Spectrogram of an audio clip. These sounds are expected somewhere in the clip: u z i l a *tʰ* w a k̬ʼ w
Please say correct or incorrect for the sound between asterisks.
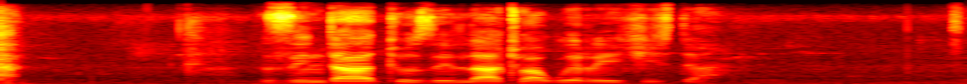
correct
